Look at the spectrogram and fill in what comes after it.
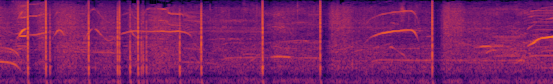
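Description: Fireworks display: a string of sharp bangs from bursting shells, bunched in the first two seconds and sparser after, over whistling rockets whose tones rise and fall, with one rising whistle held near the end.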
